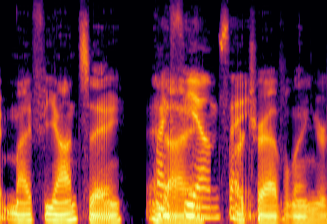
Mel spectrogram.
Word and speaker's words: fiancé: So I would say my fiance and I are traveling or something. Yeah, fiance. Just like Beyonce.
